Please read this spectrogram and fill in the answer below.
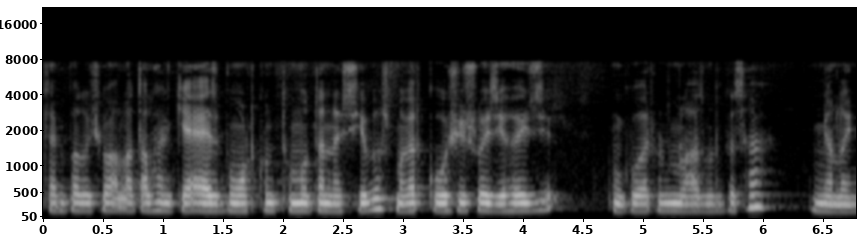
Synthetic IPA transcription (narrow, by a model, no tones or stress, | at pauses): t̪ɐmʲpɐt̪ut͡ʃʰuɐ̰lːa̰t̪aːlaɦɐnkʲaeːzbõːʈʰkʰunt̪ʰumut̪ɐnɐsiːbɐsmɐɡɐɾkoːʃiʃɦojziɦəjzi | ɡoʋɐɾmʲẽɳʈmulaːzmɐt̪ɡɐsʰa | mʲɐlonʲ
